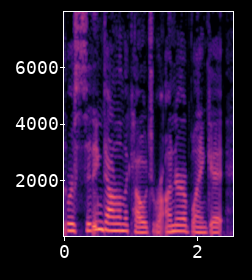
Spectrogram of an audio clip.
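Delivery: ordinary delivery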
